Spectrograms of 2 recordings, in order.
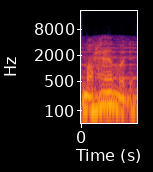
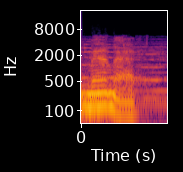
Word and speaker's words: Muhammad: yehuda's Hebrew English dictionary it is correctly pronounced as Muhammad not mammad so how we're going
